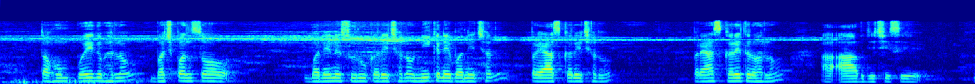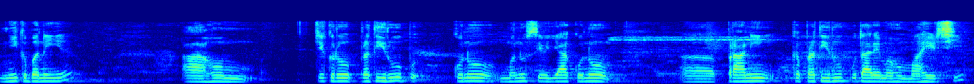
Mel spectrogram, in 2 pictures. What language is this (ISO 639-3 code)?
mai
